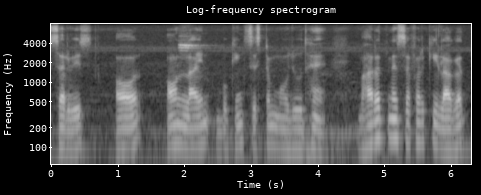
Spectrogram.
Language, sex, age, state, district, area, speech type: Urdu, male, 18-30, Delhi, New Delhi, rural, spontaneous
